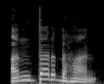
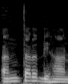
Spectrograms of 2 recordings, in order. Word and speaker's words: अंतर्धान: है कोई दिक्कत अंतर्धान अब यह जो शब्द होता है हमारा यह अंतरध्यान होता है क्या बोलोगे बहुत सारे दोस्त क्या बोलेंगे इसको अंतर अंतर ध्यान ऐसी ध्वनि निकाल लेते हैं लेकिन अंतर ध्यान नहीं होता अंतर धान होता है बहुत इंपोर्टेंट वर्ड है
